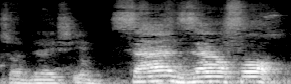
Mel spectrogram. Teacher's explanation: Ujung lidah mendekat ke ujung gigi bawah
